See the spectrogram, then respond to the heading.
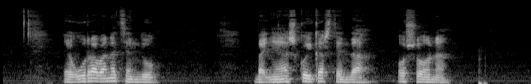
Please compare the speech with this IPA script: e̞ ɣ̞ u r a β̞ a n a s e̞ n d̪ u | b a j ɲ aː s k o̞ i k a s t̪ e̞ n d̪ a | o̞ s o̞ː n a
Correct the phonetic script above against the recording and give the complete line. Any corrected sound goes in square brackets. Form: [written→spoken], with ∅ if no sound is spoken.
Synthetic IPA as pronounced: e̞ ɣ̞ u r a β̞ a n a [s→t͡s] e̞ n d̪ u | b a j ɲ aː s k o̞ i k a s t̪ e̞ n d̪ a | o̞ s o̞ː n a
